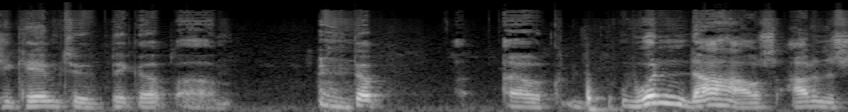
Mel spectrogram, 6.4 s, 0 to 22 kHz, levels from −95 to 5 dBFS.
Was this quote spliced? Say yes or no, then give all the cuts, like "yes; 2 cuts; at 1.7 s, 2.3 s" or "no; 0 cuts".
yes; 1 cut; at 2.6 s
